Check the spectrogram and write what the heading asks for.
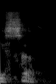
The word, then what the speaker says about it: Asa: So, uh, Assa Butterfield, is that how you say his name? I don't know. Asa.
